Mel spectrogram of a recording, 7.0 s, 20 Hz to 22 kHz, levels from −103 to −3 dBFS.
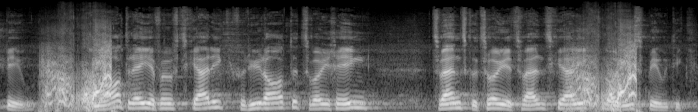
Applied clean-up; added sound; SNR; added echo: none; Zipper (clothing); 0 dB; none.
